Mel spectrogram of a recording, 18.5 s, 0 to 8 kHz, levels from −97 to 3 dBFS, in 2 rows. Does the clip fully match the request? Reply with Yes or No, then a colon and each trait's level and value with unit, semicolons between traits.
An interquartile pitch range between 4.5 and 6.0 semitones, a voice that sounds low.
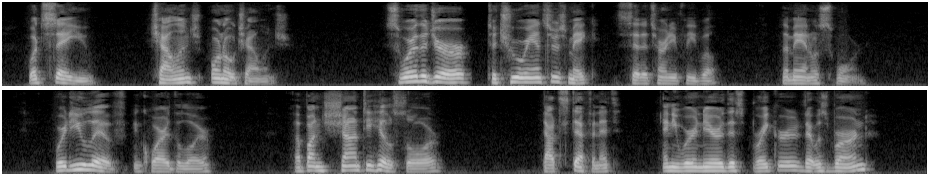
Yes: average, 5.2 semitones; low, 130 Hz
